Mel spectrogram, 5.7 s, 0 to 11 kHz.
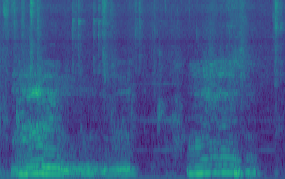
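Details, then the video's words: Chatty rescue dog Tia, who prefers talking to barking, playing with Sandy soon after moving into a new home in 2018; two long, low, wavering moan-like utterances, the first stretching over a second, separated by a quiet pause. "Tia being chatty with Sandy"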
